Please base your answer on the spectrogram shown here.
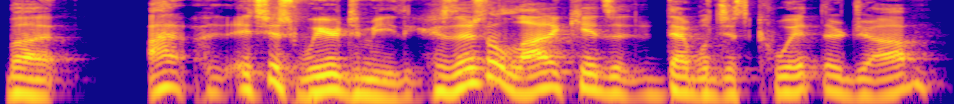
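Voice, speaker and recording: A man's voice: mid-range voice, normal speed. A middle-aged man co-hosting a podcast, telling stories in casual chat and acting out what people said. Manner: animated storytelling, acts out quotes. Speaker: podcast co-host.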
